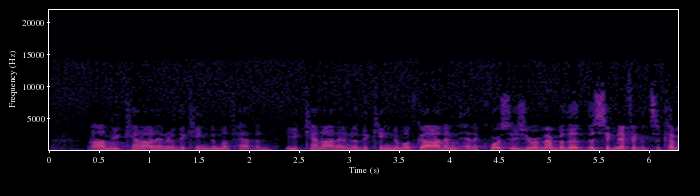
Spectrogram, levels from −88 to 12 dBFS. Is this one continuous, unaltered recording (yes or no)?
no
